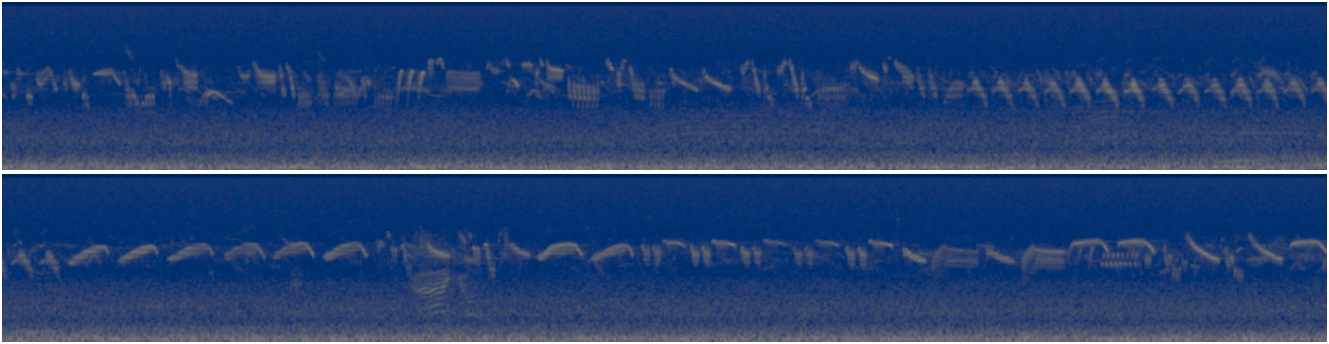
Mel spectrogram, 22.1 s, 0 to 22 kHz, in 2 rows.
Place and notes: Tempelhofer Feld, Berlin - spring morning ambience
spring morning ambience on Tempelhofer Feld, old airport area. Many Eurasian skylarks (Alauda arvensis) in the air, and distant rush hour noise from the Autobahn A100
(SD702, S502 ORTF)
